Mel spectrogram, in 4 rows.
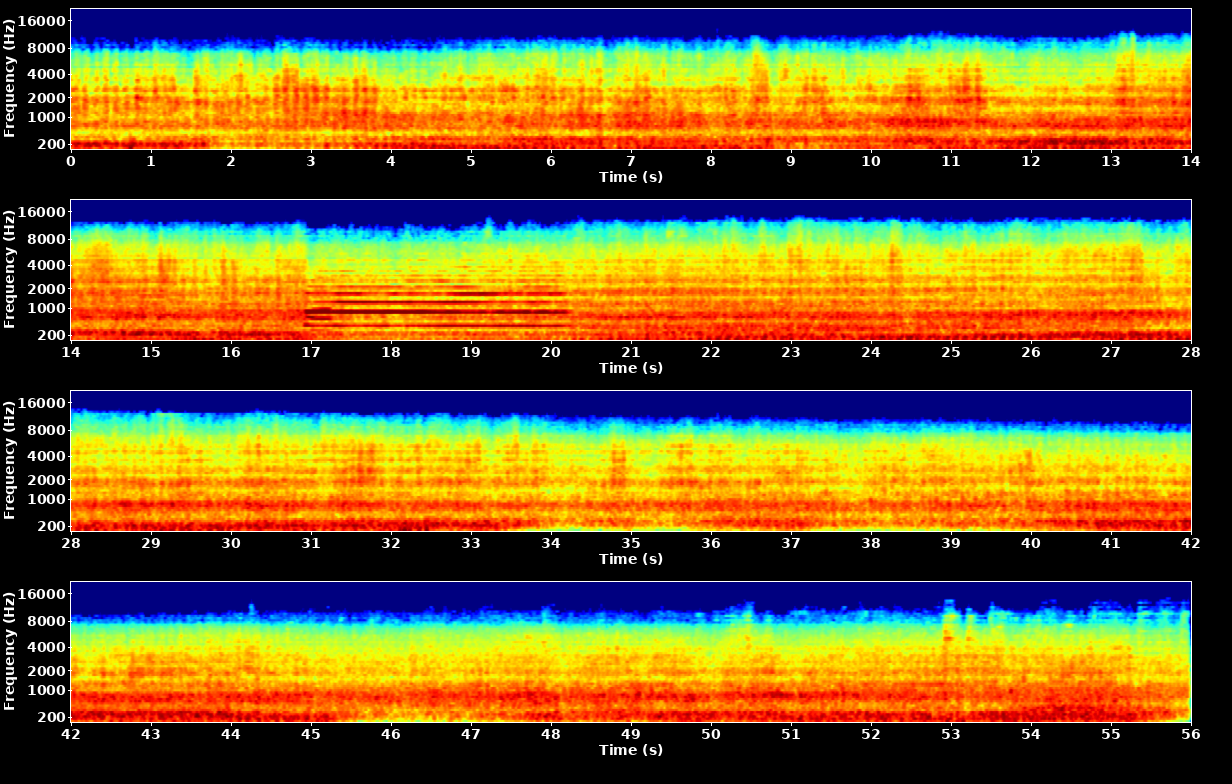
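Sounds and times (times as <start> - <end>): train wheels on rails: 0.0 - 56.0
locomotive horn blast: 16.9 - 20.4.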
